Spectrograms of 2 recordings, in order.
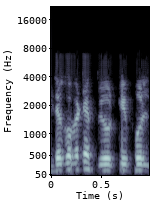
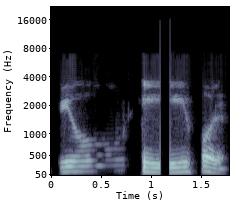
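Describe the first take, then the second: First: Said in the usual way. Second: Slow syllable demo. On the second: Shown as a demonstration. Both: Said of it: "इसमें तीन शब्दांश syllable है".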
